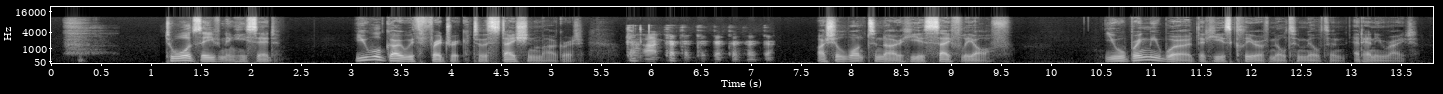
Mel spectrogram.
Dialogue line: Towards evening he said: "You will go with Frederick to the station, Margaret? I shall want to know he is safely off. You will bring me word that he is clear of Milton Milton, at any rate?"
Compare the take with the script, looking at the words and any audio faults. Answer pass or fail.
fail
